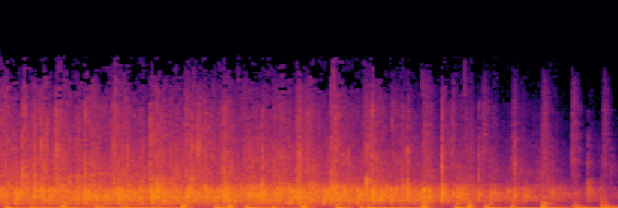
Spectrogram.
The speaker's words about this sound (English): A round of applause for everybody who shared a story.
